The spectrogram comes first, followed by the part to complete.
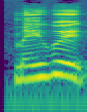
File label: "mei2gui1", Chinese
